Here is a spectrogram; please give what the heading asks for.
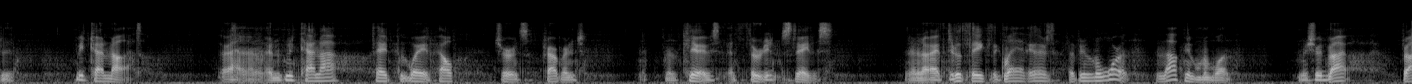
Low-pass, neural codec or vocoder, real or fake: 7.2 kHz; autoencoder, 22.05 kHz, a latent of 192 numbers a frame, VITS, trained on many speakers; fake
